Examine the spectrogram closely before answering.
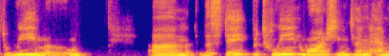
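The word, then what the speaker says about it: WIMU: For anyone who is wondering, the resulting name of this program is pronounced WEMU.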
